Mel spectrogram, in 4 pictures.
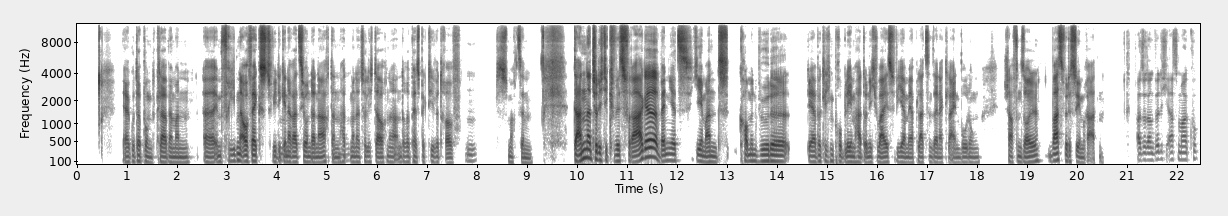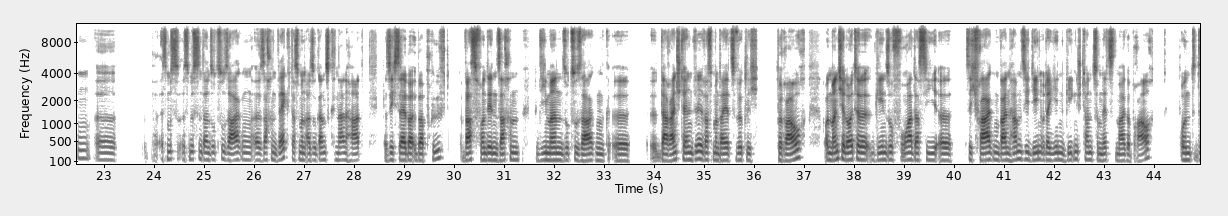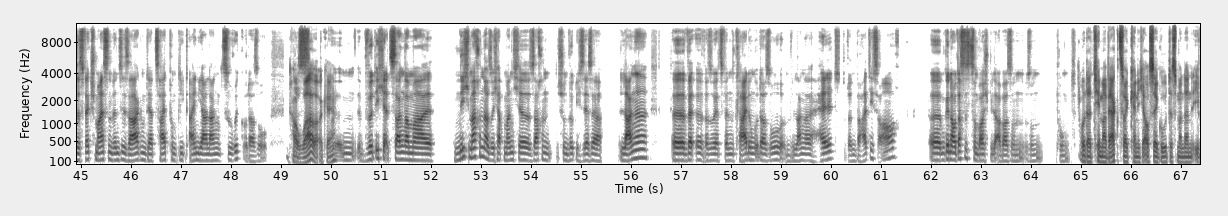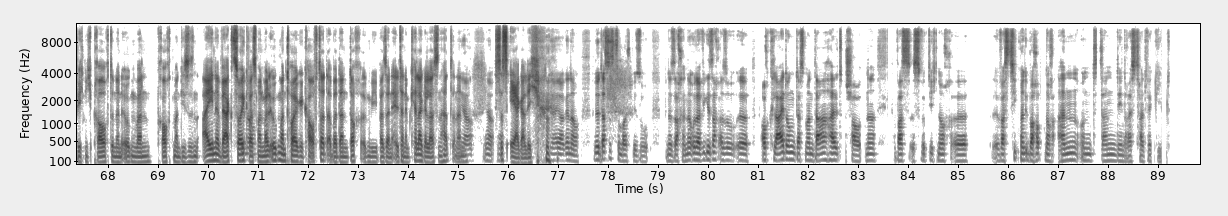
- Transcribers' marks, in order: laugh
- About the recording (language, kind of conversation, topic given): German, podcast, Wie schaffst du mehr Platz in kleinen Räumen?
